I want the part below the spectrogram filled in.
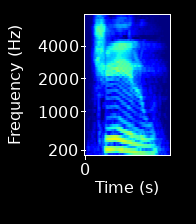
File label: "cielu", dialettu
